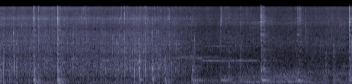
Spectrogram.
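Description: Dried sprats sizzling as they fry in hot oil in a metal wok: a steady hiss with scattered crackles and pops, easing off a little in the second half.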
